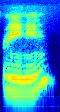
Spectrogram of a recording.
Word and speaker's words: renin: the renin in kidneys actually sometimes it's correctly pronounced though as rinin so it's rinin because renin re n n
